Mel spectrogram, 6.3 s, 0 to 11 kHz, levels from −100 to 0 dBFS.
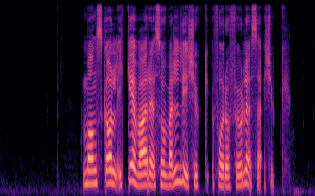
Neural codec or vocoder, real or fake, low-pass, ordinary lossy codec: none; real; 9.9 kHz; none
